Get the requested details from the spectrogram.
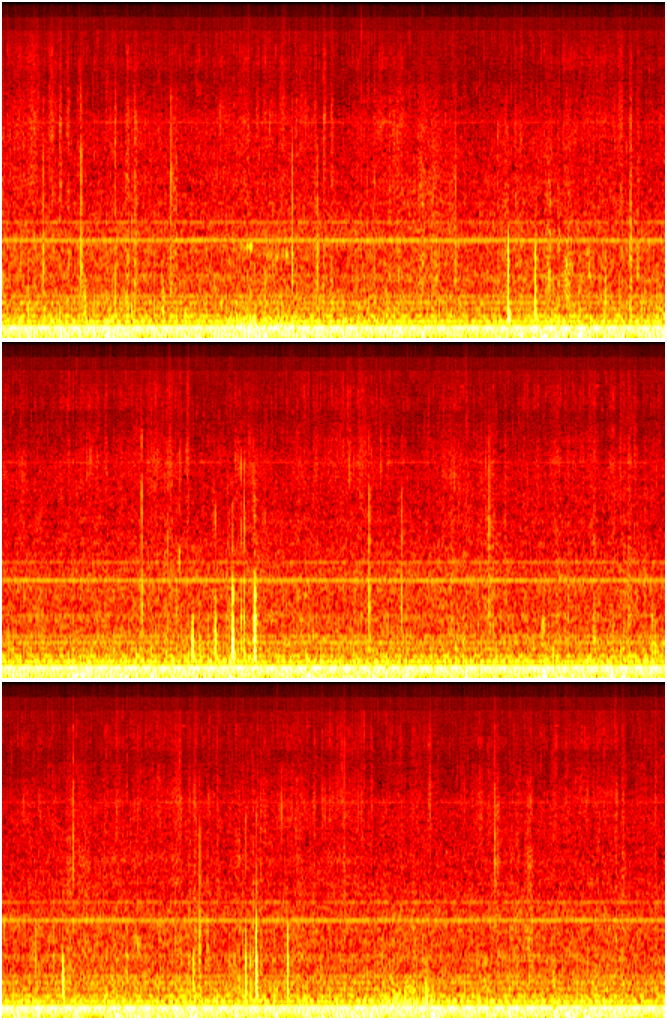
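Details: Faint low gurgles and soft clicks from an adult's belly under a steady low hum after drinking apple juice; bowel sounds (borborygmi).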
